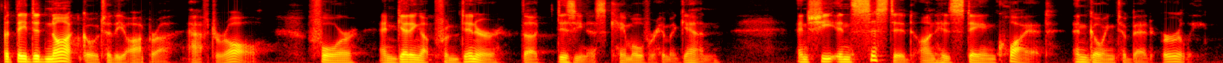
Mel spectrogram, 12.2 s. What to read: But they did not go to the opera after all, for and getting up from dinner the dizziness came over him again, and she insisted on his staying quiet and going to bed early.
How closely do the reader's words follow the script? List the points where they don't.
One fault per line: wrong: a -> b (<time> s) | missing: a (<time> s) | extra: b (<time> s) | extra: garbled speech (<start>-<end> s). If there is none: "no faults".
no faults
